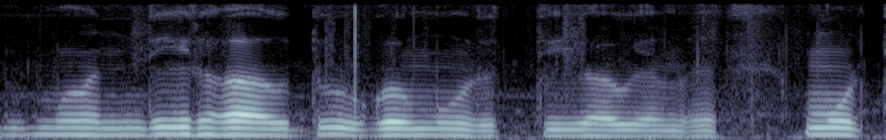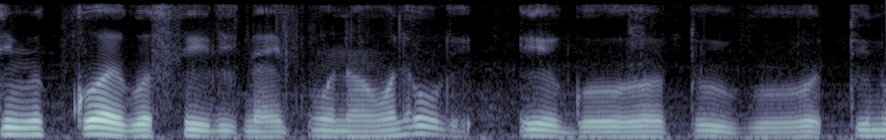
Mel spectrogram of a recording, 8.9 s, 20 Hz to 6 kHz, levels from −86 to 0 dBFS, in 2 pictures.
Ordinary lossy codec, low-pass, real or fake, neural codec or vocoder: none; 5.4 kHz; real; none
